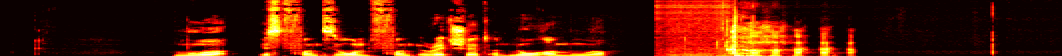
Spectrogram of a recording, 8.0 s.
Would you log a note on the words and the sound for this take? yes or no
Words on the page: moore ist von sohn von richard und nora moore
yes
